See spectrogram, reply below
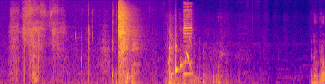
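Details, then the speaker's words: Single loud, sharp sneeze acted in an Indonesian comedy skit about coughing and sneezing being mistaken for corona, with talking and background music; the sneezer is told to see a doctor. "ke dokter aja mendingan mendingan lu cek aja dulu itu gimana itu lu bersin-bersin gitu"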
